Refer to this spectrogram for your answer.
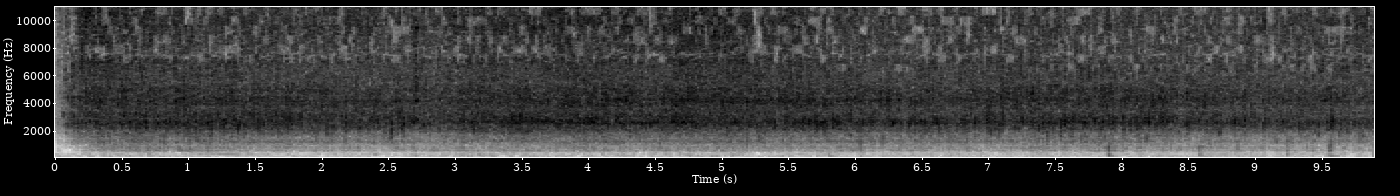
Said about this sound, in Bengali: টমেটোগুলো ভালো করে ভেজে নেব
